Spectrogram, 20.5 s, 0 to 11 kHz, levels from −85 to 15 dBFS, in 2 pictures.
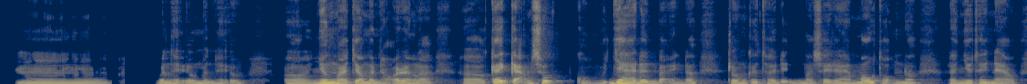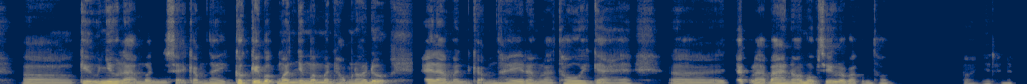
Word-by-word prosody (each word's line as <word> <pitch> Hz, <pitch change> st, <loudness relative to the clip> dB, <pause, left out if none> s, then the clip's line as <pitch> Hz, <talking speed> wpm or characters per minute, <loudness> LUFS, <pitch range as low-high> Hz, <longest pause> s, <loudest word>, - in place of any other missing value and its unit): Ừm, 135 Hz, -2 st, -2 dB, 0.5 s
mình 135 Hz, -1 st, -1 dB
hiểu, 145 Hz, +2 st, -2 dB
mình 145 Hz, -5 st, -2 dB
hiểu. 145 Hz, +5 st, -6 dB, 0.4 s
Ờ, 135 Hz, -2 st, -2 dB
nhưng 185 Hz, +4 st, +10 dB
mà 160 Hz, -6 st, +6 dB
cho 160 Hz, +2 st, +4 dB
mình 145 Hz, -4 st, +2 dB
hỏi 150 Hz, +4 st, -2 dB
rằng 160 Hz, -6 st, +1 dB
là, 120 Hz, -2 st, -4 dB, 0.3 s
ờ, 125 Hz, -2 st, -4 dB
cái 220 Hz, +2 st, +9 dB
cảm 155 Hz, -, +3 dB
xúc 225 Hz, +4 st, +2 dB
của 120 Hz, -4 st, -9 dB, 0.2 s
gia 180 Hz, -1 st, +8 dB
đình 135 Hz, -5 st, +2 dB
bạn 130 Hz, 0 st, -7 dB
đó 180 Hz, +5 st, -4 dB, 0.3 s
trong 170 Hz, -2 st, -1 dB
cái 195 Hz, +3 st, -3 dB
thời 135 Hz, -6 st, -4 dB
điểm 130 Hz, 0 st, -5 dB
mà 140 Hz, -, -5 dB
xảy 135 Hz, +1 st, -3 dB
ra 160 Hz, 0 st, -3 dB
mâu 175 Hz, +2 st, +3 dB
thuẫn 160 Hz, 0 st, -6 dB
đó 205 Hz, +1 st, -3 dB, 0.3 s
là 135 Hz, -, -4 dB
như 150 Hz, +4 st, 0 dB
thế 185 Hz, +3 st, -1 dB
nào? 130 Hz, -11 st, -3 dB, 0.3 s
Ờ, 125 Hz, -2 st, -5 dB, 0.2 s
kiểu 135 Hz, -1 st, +1 dB
như 190 Hz, -2 st, +6 dB
là, 135 Hz, -5 st, 0 dB
mình 125 Hz, -1 st, -4 dB
sẽ -, -, -6 dB
cảm 140 Hz, +2 st, -6 dB
thấy 165 Hz, +1 st, -4 dB
cực 175 Hz, -1 st, +6 dB
kỳ 165 Hz, -, +9 dB
bực 150 Hz, 0 st, +3 dB
mình 140 Hz, -2 st, +3 dB
nhưng 160 Hz, +3 st, +1 dB
mà 150 Hz, -, +3 dB
mình 130 Hz, -2 st, -1 dB
hổng 130 Hz, +5 st, -7 dB
nói 180 Hz, +4 st, 0 dB
được, 145 Hz, -7 st, +2 dB, 0.3 s
hay 155 Hz, -, +1 dB
là 150 Hz, -3 st, +2 dB
mình 120 Hz, -1 st, -6 dB
cảm 145 Hz, +2 st, -8 dB
thấy 160 Hz, +3 st, -2 dB
rằng 135 Hz, -7 st, -4 dB
là 115 Hz, -1 st, -7 dB
"Thôi 150 Hz, 0 st, -1 dB
kệ, 120 Hz, -1 st, -6 dB, 0.4 s
à, 120 Hz, -2 st, -5 dB, 0.3 s
chắc 195 Hz, -5 st, -4 dB
là 125 Hz, -3 st, -1 dB
ba 145 Hz, 0 st, +1 dB
nói 145 Hz, +6 st, 0 dB
một 155 Hz, -7 st, +2 dB
xíu 160 Hz, +3 st, 0 dB
rồi 165 Hz, -, +1 dB
ba 125 Hz, -, -3 dB
cũng 135 Hz, -, -12 dB
thôi" 140 Hz, -2 st, -11 dB, 0.7 s
à, 125 Hz, -, -19 dB
như 130 Hz, -, -18 dB
thế 135 Hz, -, -38 dB
nào? 145 Hz, -, -13 dB
140 Hz, 230 wpm, -22 LUFS, 130-165 Hz, 0.7 s, nhưng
